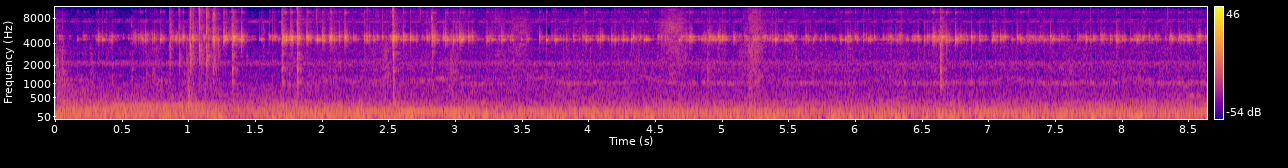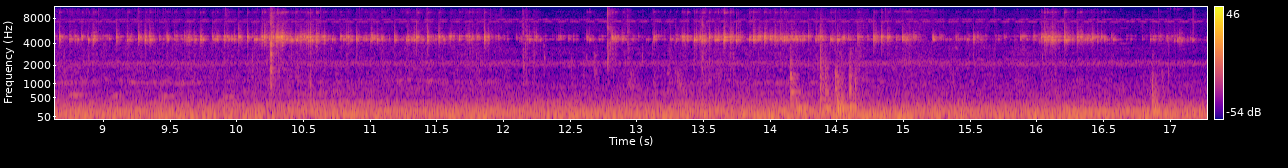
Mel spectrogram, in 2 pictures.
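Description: Insects chirring steadily in a high, even tone, with a low steady hum beneath and a few sharp clicks a second or two in.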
